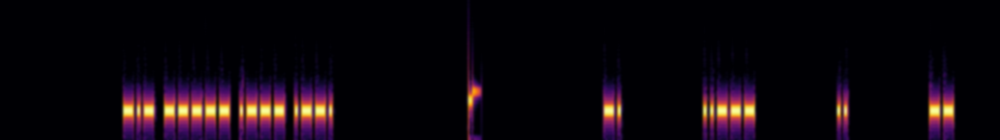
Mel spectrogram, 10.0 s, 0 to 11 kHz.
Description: Morse code, heard as a keyed tone, about 36 wpm, spaced as for 15 wpm, 700 Hz. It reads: K0JP N2IM
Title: USA Call Signs - 8x Character Spacing - 35wpm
